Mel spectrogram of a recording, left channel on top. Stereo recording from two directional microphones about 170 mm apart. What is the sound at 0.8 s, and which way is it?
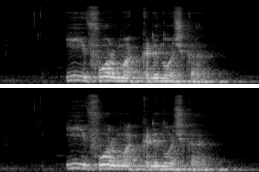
Speech, 30° left (ahead or behind).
